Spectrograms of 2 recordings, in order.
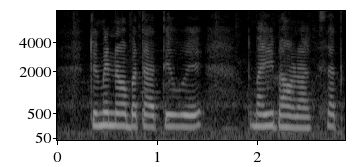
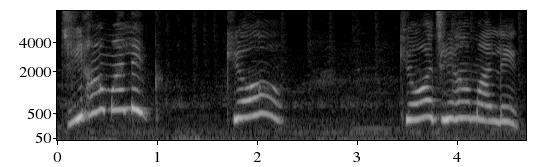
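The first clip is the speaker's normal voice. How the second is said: much higher, louder outraged shriek; explosive angry echo; 7 semitones higher, 4 dB louder than usual. A narrator's reading. Landlord mocking Julia's meek reply, outraged high shout. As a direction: fling her words back at her in fury. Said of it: "एकदम गुस्से से भड़क जाता है".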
